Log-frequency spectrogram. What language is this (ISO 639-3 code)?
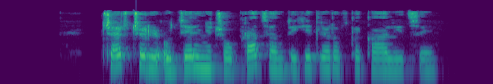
bel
